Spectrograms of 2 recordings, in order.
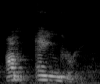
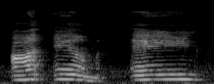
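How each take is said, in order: First: Said in the usual way. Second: Each word of "I am angry" slow and separate; angry, drawn-out emphasis. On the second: Real, not acted. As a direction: stretch out "angry", syllable by syllable.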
